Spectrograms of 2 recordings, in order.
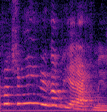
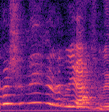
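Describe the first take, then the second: First: Same high rushed alarm; panicked question. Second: High, loud, fast alarmed question; shrill squeak of alarm, rushing; panicked question. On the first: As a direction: repeat the panicked squeak. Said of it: "I was like". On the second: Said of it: "And I'm like". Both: Retold or imitated.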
